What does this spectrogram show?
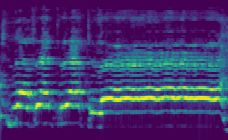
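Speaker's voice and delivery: high, drawn-out quacks; mock bird quacking. Vlogger telling her she's a bird, high quacking. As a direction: quack on a held high note.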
